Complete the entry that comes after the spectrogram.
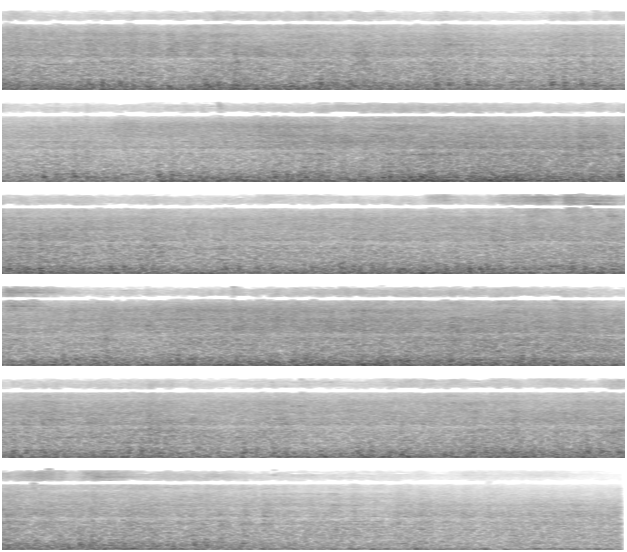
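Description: BNSF freight train's cars rolling past at speed: a steady rumble of wheels on the rails, getting a little quieter near the end.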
